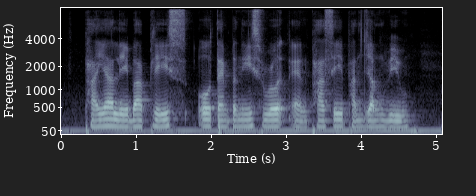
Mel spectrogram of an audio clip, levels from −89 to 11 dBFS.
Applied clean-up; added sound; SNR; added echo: none; none; none; none.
